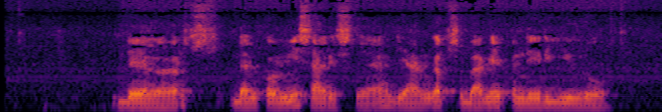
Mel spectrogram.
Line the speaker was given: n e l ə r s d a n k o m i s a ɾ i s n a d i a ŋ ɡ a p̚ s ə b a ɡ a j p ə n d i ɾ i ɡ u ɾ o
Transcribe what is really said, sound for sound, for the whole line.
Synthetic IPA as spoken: d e l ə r s d a n k o m i s a ɾ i s ɲ a d i a ŋ ɡ a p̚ s ə b a ɡ a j p ə n d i ɾ i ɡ u ɾ o

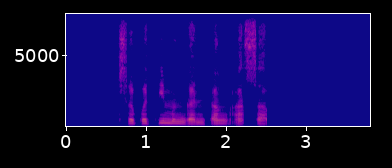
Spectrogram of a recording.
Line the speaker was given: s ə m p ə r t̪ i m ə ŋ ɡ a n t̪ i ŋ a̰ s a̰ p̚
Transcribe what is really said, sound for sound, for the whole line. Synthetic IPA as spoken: s ə p ə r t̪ i m ə ŋ ɡ a n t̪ a ŋ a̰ s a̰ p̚

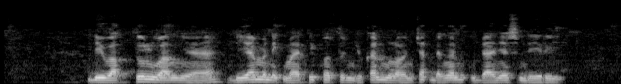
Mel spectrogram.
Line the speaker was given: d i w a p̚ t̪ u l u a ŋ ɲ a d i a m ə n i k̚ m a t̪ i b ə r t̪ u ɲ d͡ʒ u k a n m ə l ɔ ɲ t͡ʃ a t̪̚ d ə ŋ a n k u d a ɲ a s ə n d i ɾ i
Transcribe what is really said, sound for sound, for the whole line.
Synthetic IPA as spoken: d i w a k̚ t̪ u l u a ŋ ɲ a d i a m ə n i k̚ m a t̪ i p ə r t̪ u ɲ d͡ʒ u k a n m ə l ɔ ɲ t͡ʃ a t̪̚ d ə ŋ a n k u d a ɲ a s ə n d i ɾ i

